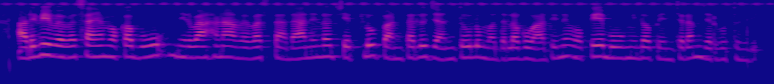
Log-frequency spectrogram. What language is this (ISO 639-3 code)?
tel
